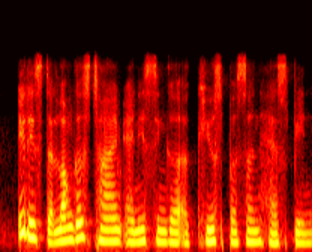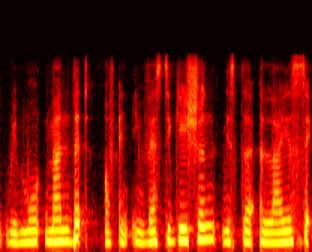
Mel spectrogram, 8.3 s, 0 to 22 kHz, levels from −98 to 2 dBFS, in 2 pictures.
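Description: No technical faults are present in this speech recording, which carries the normal character of a WebRTC call path, with a top end that stops at about 8 kHz, as fits an Opus call codec running in wideband mode.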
